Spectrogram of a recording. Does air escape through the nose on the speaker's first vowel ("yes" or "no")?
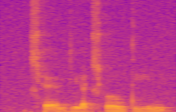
no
